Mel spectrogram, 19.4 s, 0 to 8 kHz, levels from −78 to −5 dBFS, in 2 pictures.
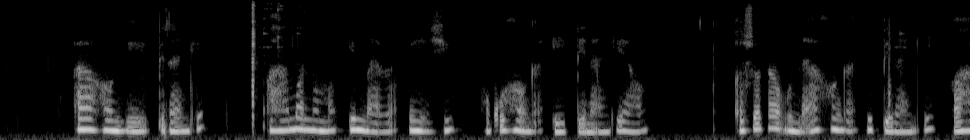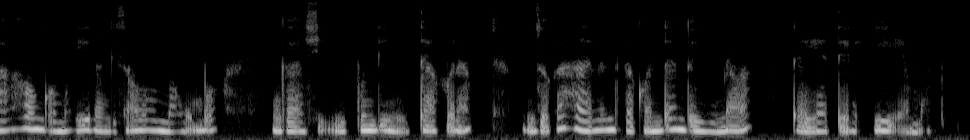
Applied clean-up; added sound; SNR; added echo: neural diffusion model UNIVERSE++.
